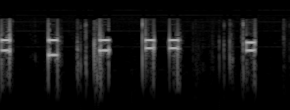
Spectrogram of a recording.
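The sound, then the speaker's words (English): Telephone keypad tones entering a PIN on a conference call line: several short dual-pitched beeps at uneven intervals, with faint clicks between them. “Please enter your PIN followed by pound.”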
